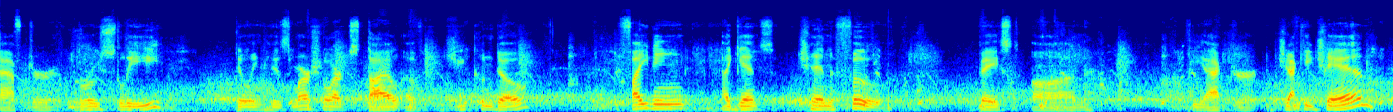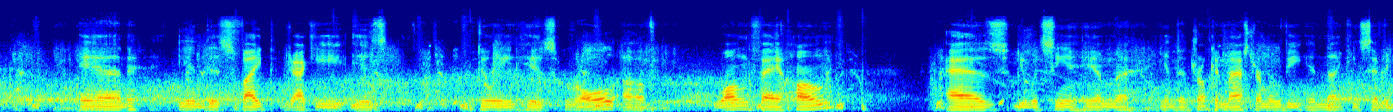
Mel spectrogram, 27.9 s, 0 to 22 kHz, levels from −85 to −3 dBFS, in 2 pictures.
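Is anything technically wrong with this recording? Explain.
No, no technical faults present.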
